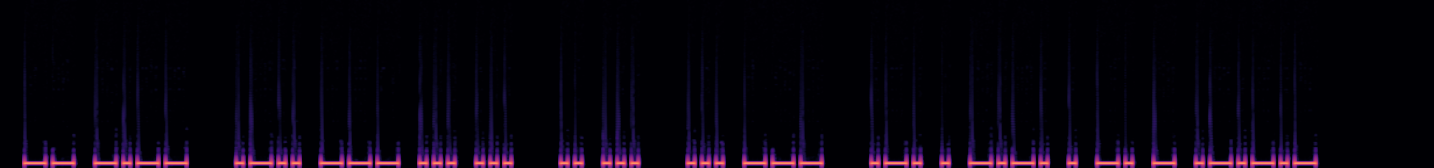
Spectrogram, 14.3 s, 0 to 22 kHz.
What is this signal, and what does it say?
Morse code, heard as a keyed tone, about 17 wpm, 700 Hz. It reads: MY LOSS IS SO RECENT.
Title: Sentences from Top 1400 Words 17wpm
